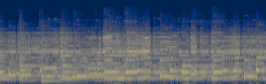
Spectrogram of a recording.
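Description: Fiddle and fretless clawhammer banjo playing an old-time string-band tune together, the bowed fiddle melody over the quick plucked rhythm of the banjo.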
